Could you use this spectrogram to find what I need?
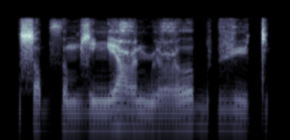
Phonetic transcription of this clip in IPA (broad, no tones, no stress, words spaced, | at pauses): sɔbθomɮiɲe ʕømɳyʕob | vyt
